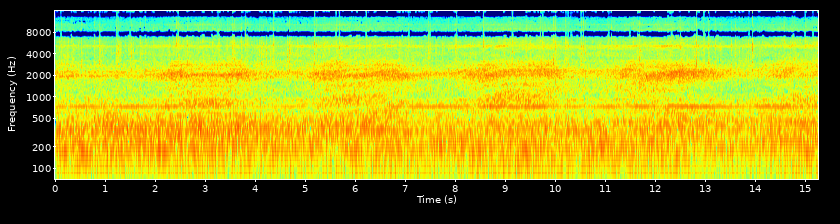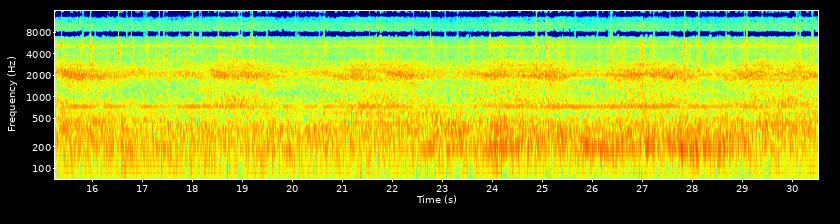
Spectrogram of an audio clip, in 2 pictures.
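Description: Shark upright vacuum cleaner running on carpet: a steady motor whine with suction noise that swells and fades every few seconds as the cleaner head is pushed back and forth.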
